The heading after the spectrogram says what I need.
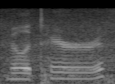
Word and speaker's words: militaris: Militaris? Yeah, yeah, that's right. I think I pronounced it right.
